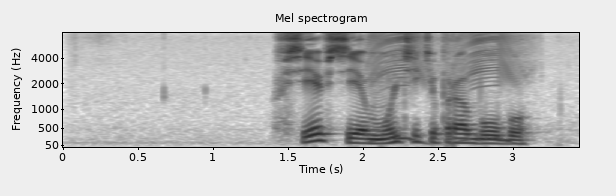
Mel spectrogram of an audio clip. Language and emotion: Russian, neutral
